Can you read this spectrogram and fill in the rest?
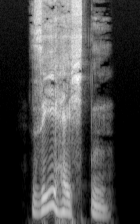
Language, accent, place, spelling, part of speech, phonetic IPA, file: German, Germany, Berlin, Seehechten, noun, [ˈzeːˌhɛçtn̩], De-Seehechten.ogg
- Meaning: dative plural of Seehecht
